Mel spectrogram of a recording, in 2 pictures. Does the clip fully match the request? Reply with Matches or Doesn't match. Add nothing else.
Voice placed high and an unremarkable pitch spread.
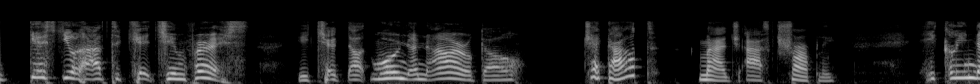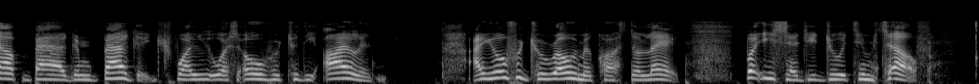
Matches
